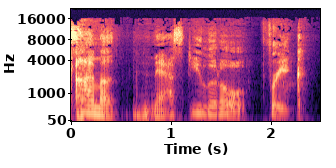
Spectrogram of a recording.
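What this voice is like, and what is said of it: Smarmy impression of a character. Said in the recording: “He's great when he's smarmy. ... That's my Angel impression.”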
